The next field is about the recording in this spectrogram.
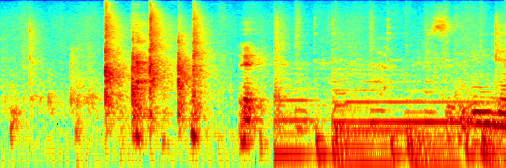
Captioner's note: hands tapping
